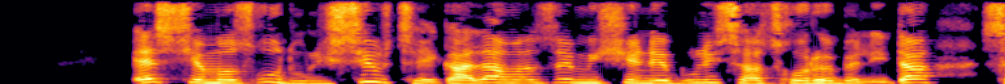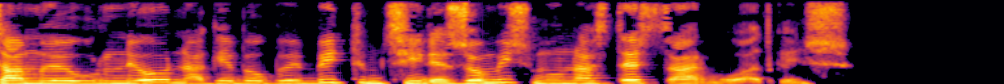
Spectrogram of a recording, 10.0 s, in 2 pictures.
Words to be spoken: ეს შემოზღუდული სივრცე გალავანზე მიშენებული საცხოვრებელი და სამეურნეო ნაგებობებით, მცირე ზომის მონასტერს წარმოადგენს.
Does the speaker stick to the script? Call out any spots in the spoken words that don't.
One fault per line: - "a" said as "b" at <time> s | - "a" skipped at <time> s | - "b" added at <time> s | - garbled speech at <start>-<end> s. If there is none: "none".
none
